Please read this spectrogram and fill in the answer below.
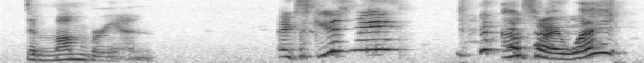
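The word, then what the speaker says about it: Demonbreun: There's a street that would be pronounced Demon Braun, but here it's Demumbrian.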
